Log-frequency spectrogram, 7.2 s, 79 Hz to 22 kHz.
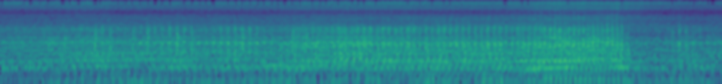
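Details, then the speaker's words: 2006 Bentley Continental Flying Spur, salvage car, fresh oil after oil pan reinstalled: deep uneven knocking about three to four beats a second at idle from the bottom end; suspected rod bearing knock, engine likely needs replacing. "and it sounds like a rod knock. It's definitely not any kind of ticking or anything up on the top end of the engine. And that is not a good sign, because that means that this engine is bad."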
